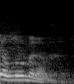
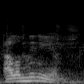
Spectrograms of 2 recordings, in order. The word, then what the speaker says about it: aluminium: Say aluminum. Not say it like the British. Okay, you've all watched the Marvel things, right? So now I can't say it the British way. Aluminium.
